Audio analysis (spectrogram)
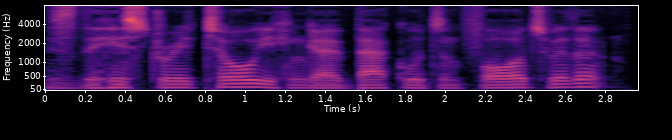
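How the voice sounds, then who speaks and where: A man giving a casual, step-by-step software walkthrough as an instructor. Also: fairly low pitch, quick pace, dry recording. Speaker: tutorial instructor. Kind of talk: screen-recorded software tutorial, casual walkthrough.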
